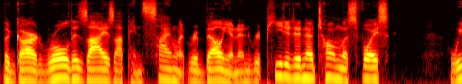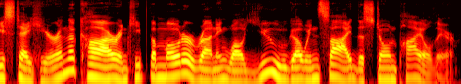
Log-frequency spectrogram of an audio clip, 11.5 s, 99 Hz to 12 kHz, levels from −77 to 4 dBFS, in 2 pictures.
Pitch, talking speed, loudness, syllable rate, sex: 120 Hz, 175 wpm, -19 LUFS, 4.8 syllables/s, male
